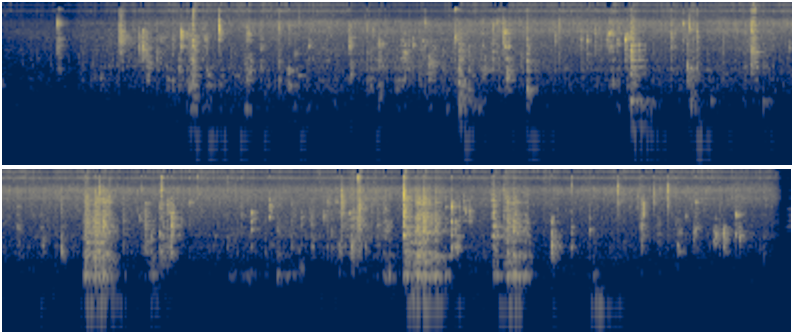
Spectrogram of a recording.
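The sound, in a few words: sweets frying in a pan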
